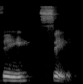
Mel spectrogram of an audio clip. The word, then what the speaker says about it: WC: In Germany, it's the WC, pronounced VC.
